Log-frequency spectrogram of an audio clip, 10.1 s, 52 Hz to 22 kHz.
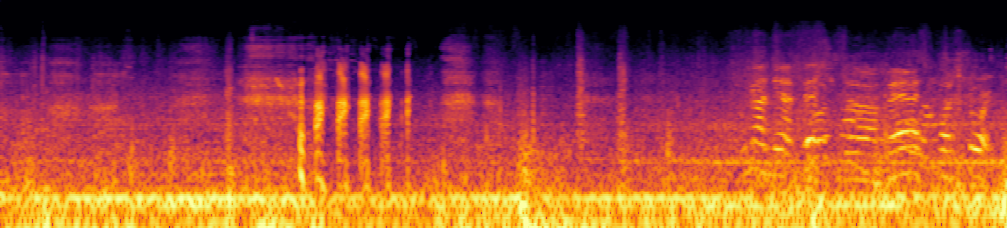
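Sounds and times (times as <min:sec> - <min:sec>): boat engine drone: 0:00.0 - 0:10.0
people laughing: 0:02.4 - 0:04.2.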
